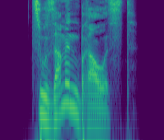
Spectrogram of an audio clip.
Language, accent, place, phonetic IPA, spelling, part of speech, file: German, Germany, Berlin, [t͡suˈzamənˌbʁaʊ̯st], zusammenbraust, verb, De-zusammenbraust.ogg
- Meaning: second-person singular dependent present of zusammenbrauen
